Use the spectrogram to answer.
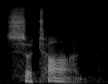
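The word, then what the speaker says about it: Satan (שָׂטָן): And it translates into English S-A-W-T-A-N. And it would be pronounced Satan.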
